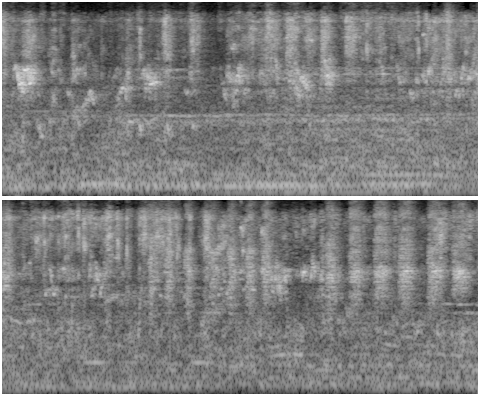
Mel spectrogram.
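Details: Budgerigars in the morning pouring out a constant high, chattering warble of clicks, squeaks and rasps, loudest at the very start.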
